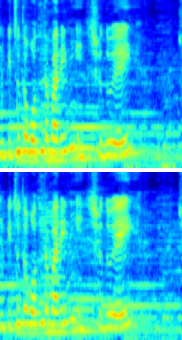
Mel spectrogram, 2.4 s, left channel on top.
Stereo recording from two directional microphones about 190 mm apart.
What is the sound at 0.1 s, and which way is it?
A woman's voice, 25° left (ahead or behind).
